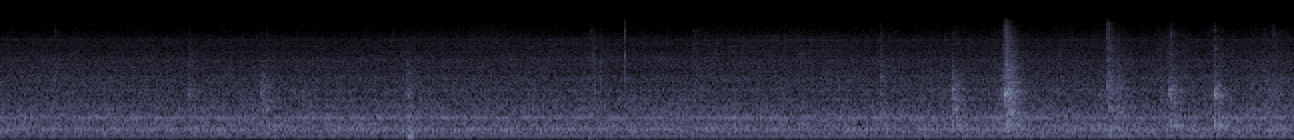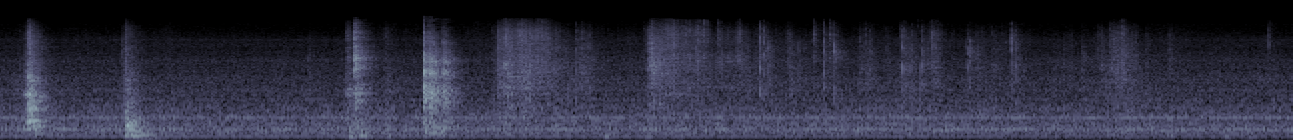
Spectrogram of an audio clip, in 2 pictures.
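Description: Scattered small metallic clicks and a brief rattle of a screw and screwdriver against the sheet-steel drive bay of a computer case as a bolt is fitted by hand, starting about six seconds in, over a steady faint hum.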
